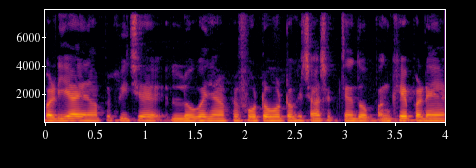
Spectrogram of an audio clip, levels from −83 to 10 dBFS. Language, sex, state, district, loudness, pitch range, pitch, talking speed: Hindi, male, Bihar, West Champaran, -19 LUFS, 135-140 Hz, 135 Hz, 270 wpm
